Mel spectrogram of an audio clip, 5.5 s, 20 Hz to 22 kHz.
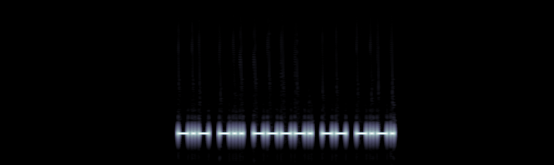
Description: Morse code, heard as a keyed tone, about 36 wpm, 700 Hz. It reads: KD9MC
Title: USA Call Signs - 5 Characters - 35wpm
